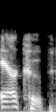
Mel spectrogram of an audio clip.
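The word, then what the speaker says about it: Ercoupe: It was a 1946 Air Coupe. It's spelled E-R-C-O-U-P-E.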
